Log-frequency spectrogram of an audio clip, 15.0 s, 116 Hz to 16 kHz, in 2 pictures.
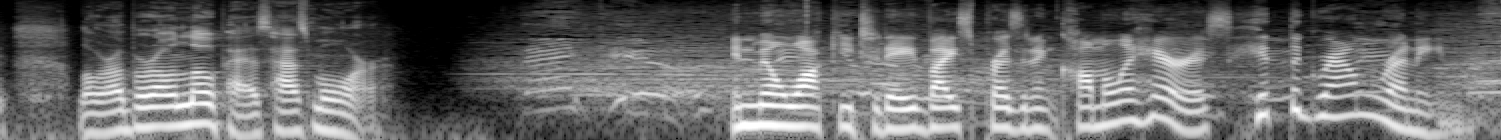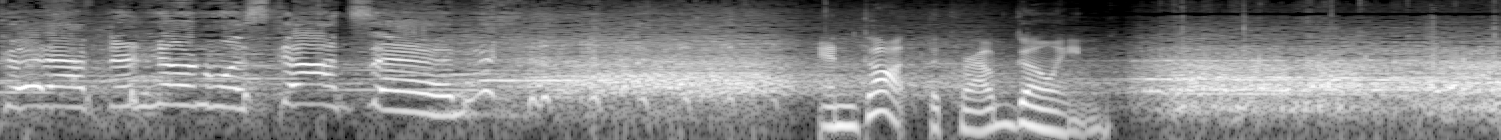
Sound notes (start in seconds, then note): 11.5 applause; 11.5 cheering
